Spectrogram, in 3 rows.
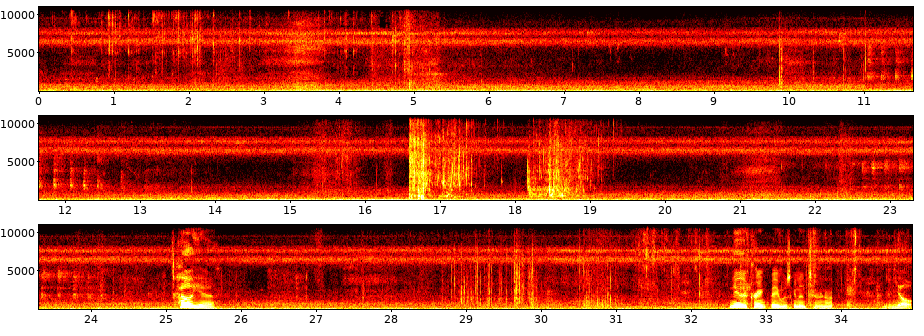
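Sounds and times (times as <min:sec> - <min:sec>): high insect drone: 0:00.0 - 0:34.9
water sloshing and splashing: 0:16.5 - 0:19.3
short loud splashes: 0:16.6 - 0:17.6, 0:18.2 - 0:19.2.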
